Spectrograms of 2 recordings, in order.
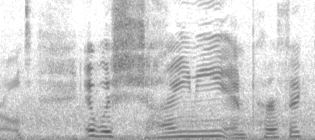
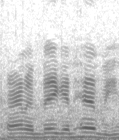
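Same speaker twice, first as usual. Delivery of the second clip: usual speaking voice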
